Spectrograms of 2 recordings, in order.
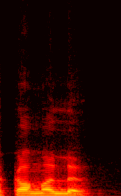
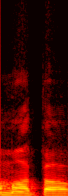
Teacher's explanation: अ वाले को बोलने में कम समय और आ को बोलने में ज़्यादा समय लगता है।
